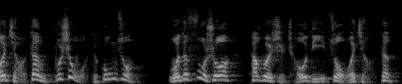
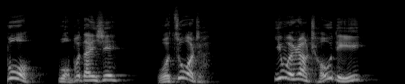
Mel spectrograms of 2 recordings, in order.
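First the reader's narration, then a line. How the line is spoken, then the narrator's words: Mocking laugh. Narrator (Chinese): 他会笑你说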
